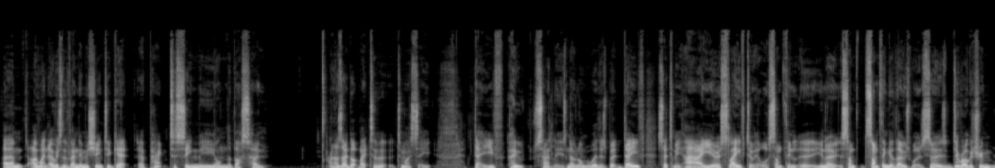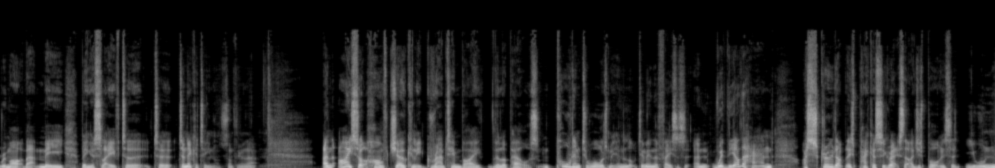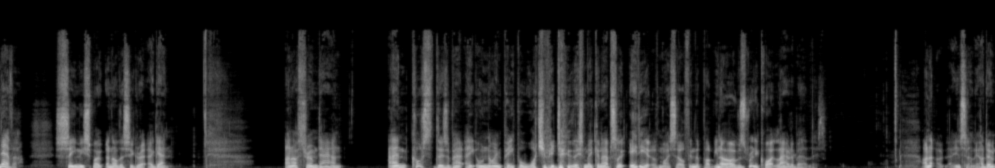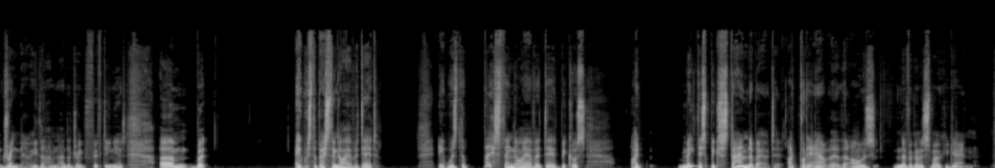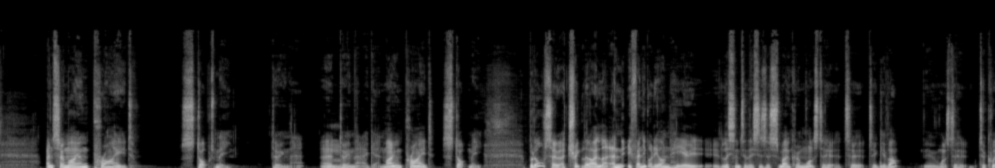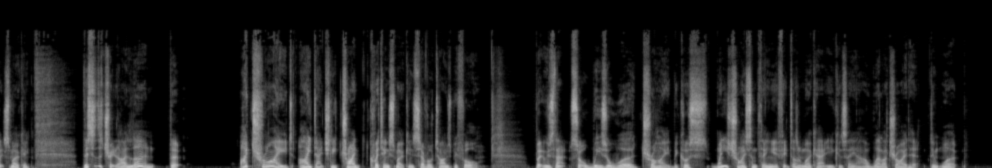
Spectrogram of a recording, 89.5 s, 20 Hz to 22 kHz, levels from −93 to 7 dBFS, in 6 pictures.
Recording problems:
none

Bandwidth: 18 kHz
